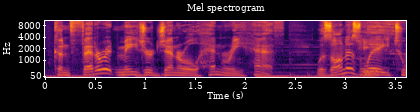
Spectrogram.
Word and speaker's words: Heth: to come meanwhile confess fate Major General Henry Heth was on his way to W Le pronounced Heath when his Force stumbles upon that of Union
